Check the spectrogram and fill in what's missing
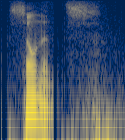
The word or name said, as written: Sonance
